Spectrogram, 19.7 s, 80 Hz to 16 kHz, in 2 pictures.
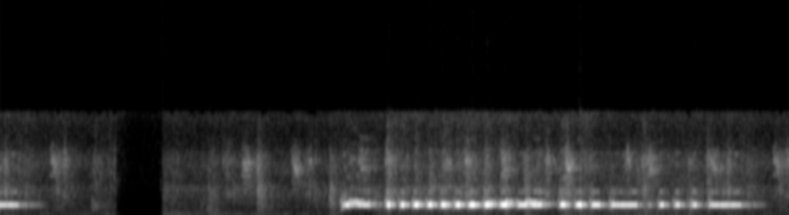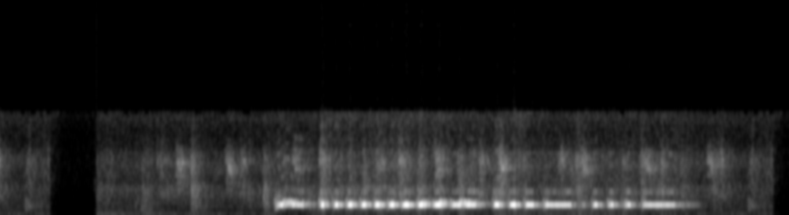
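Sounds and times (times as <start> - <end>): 
Bangkok type zebra dove singing quick evenly pulsed coos: 0.0 - 0.6, 4.3 - 9.6, 13.3 - 18.6.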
